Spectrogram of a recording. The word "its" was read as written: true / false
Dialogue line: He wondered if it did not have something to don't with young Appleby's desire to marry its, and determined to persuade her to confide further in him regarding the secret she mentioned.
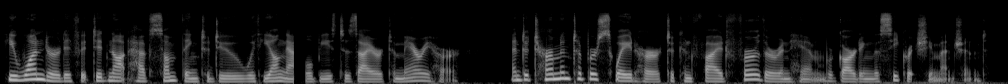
false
